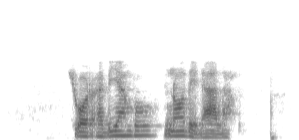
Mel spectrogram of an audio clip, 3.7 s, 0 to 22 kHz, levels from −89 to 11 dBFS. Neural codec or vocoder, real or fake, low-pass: none; real; 3.6 kHz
